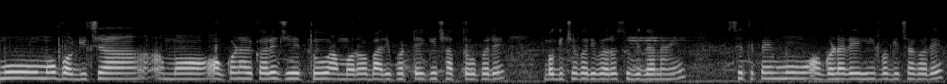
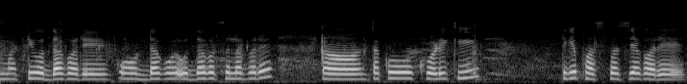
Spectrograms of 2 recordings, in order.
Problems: background sounds at intervals, background conversations at intervals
